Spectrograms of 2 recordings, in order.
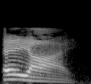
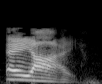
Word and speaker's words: Ai: Ai. In case you can't pronounce it, just say those two letters. Ai.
